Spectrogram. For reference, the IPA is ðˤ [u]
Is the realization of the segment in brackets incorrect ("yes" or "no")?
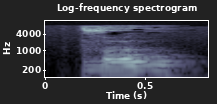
no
